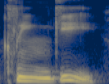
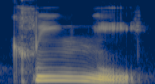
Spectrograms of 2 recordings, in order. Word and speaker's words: clingy: You hear the sound m only the nasal sound here. No G, not clingy, but clingy.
